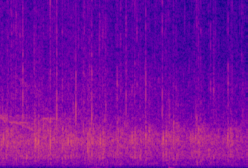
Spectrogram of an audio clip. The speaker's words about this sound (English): If you love your worship team, come on. I know we've clapped a lot, but give them a hand. I love them.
